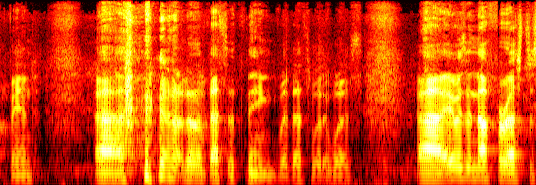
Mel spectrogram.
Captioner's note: laugh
